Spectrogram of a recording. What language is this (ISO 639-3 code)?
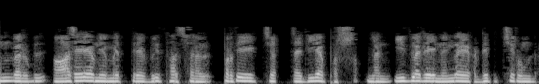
mal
